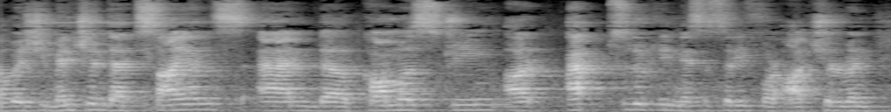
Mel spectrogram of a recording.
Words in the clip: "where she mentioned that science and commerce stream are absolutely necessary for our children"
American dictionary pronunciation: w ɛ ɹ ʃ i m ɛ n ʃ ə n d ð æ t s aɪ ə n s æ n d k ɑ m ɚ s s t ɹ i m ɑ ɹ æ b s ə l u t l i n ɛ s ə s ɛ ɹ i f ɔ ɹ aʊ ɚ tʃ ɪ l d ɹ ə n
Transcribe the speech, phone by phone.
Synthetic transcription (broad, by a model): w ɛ ʃ i m ɛ n ʃ ə n d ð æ t s aɪ ə n s æ n d k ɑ m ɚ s s t ɹ i m ɑ ɹ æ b s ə l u t l i n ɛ s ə s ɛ ɹ i f ɔ ɹ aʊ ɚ tʃ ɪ l d ɹ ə n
